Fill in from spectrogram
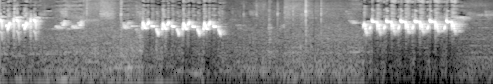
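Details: Yellow-vented bulbul, trucukan garuda, singing vigorously in 'gacor' style: short bubbly phrases of rapid up-and-down chirps, a longer run of about six notes at the end, and low hum between phrases.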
